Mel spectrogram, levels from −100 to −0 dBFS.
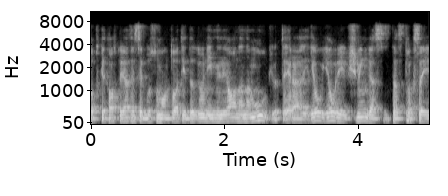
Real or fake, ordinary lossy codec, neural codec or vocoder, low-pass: fake; Opus, 64 kbps; codec, 16 kHz, 16 kbps, FreqCodec, smaller model; 7.2 kHz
